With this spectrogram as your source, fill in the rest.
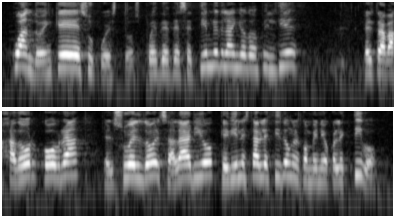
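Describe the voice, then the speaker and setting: This woman's voice sits at a high pitch. She keeps a moderate pace with ordinary pitch variation. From Andalusia, Jerez. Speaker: judge, labour law expert. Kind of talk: TV Q&A, expert explanation.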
